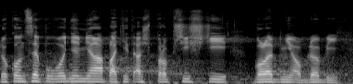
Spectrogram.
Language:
Czech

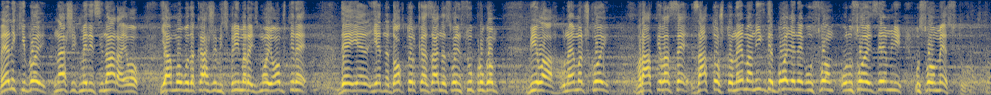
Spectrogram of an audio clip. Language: Serbian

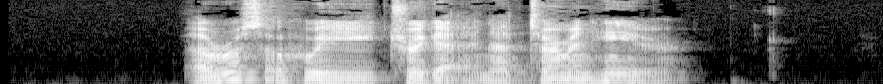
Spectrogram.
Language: Cornish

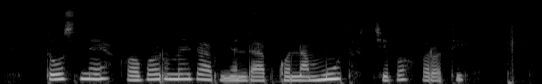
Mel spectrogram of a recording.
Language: Kalenjin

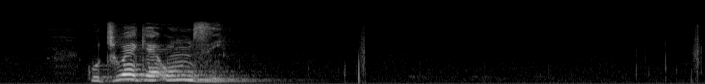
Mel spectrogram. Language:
Xhosa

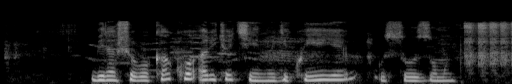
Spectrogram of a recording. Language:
Kinyarwanda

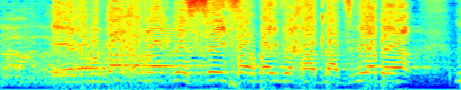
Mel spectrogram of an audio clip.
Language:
Hebrew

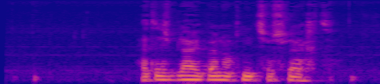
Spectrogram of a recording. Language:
Dutch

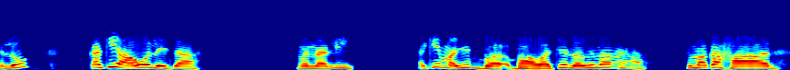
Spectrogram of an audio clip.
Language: Konkani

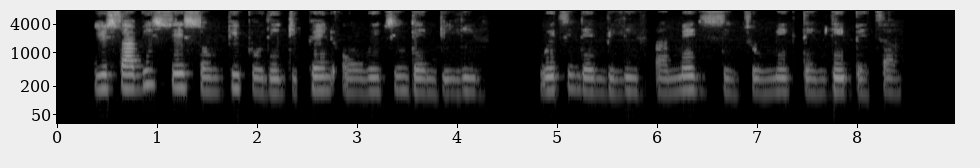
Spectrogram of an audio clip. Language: Nigerian Pidgin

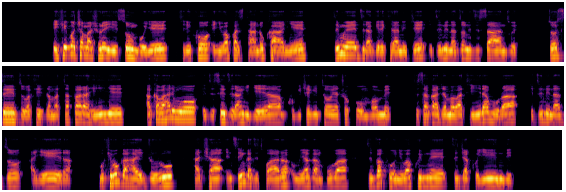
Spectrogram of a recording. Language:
Rundi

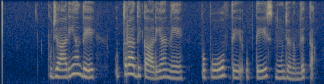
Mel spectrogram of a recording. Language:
Punjabi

